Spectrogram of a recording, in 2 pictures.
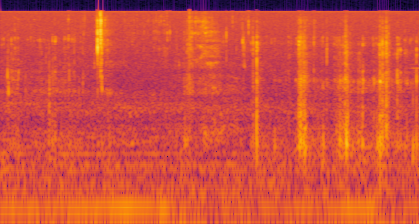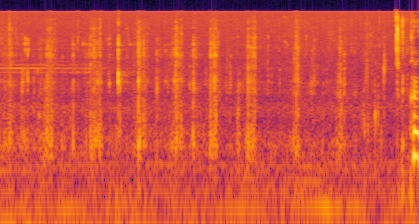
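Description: A young woman chews crunchy food with wet, smacking sounds close to a microphone.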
